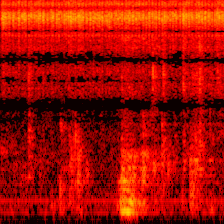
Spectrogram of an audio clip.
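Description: Faint small clicks of someone sipping a carbonated lemon-lime soda from a cup, then a short hummed 'mm' about a second in.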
